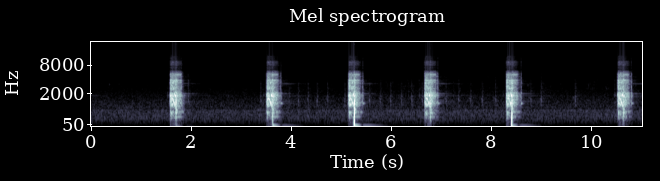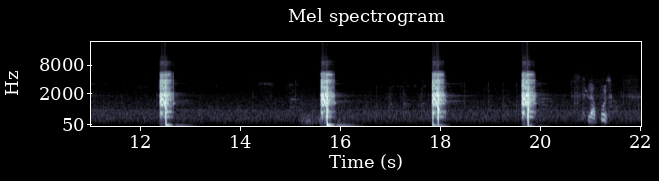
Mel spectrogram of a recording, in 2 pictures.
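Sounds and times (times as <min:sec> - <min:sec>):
airsoft gun shots: 0:03.5 - 0:03.8, 0:08.3 - 0:08.6, 0:12.4 - 0:12.7, 0:15.6 - 0:16.0, 0:17.8 - 0:18.2, 0:19.6 - 0:20.0.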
